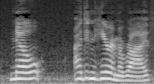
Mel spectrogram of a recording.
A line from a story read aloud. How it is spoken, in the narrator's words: Flora Miles faltered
